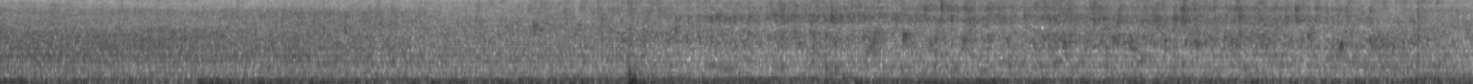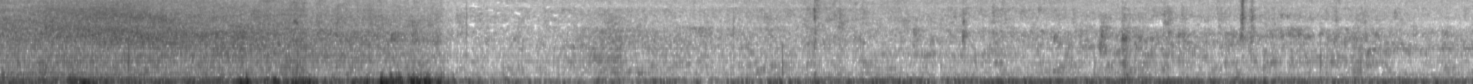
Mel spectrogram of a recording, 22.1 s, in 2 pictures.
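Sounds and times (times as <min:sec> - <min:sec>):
light rain falling: 0:00.0 - 0:22.0
wind noise on microphone: 0:11.2 - 0:16.2.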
